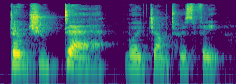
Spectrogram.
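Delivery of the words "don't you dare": loud, slow threat; loud, deliberate furious warning. A narrator's reading. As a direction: warn her fiercely. Lloyd jumping up.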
